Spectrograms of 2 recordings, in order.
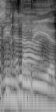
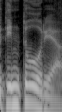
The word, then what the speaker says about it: Tinturia: No, non si dice Tinturia, si dice Tinturia.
